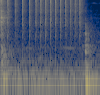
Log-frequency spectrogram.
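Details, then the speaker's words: Modena LPG gas water heater after replacing the failed solenoid valve; before, it sparked without a click. Now rapid, even spark ticks, about ten a second, then a single firm click as the gas valve opens: normal solenoid valve click and igniter spark. "Kita tes dulu aja. Tuh kelihatan, kedengeran ada suara ceteknya. Tuh sebelumnya nggak ada suara tersebut, sekarang"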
